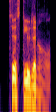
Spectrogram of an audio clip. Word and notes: testudinal: British English

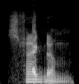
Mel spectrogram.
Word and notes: sphagnum: American English

